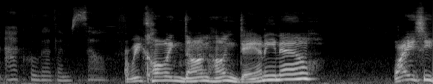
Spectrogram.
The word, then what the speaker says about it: Dan Heng: We've always called him Dan Heng. I guess it is Dan Heng. It's always been pronounced Dan Heng.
